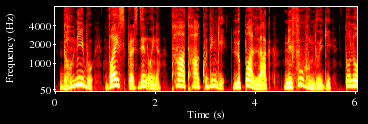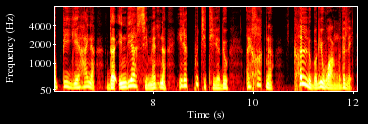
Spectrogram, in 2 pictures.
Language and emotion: Manipuri, surprised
